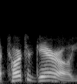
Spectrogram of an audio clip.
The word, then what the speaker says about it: Tortuguero: John, and that I believe once again the pronunciation is Tortuguero? Uh Tortuguero, yes, yes.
